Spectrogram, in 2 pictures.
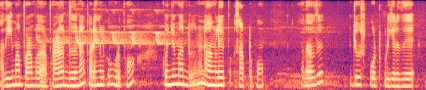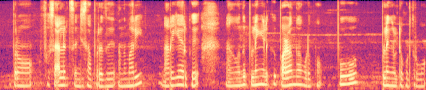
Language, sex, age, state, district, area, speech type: Tamil, female, 45-60, Tamil Nadu, Ariyalur, rural, spontaneous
